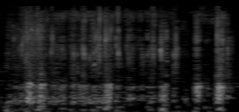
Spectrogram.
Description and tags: sipping a drink
drink, liquid, sip, sipping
